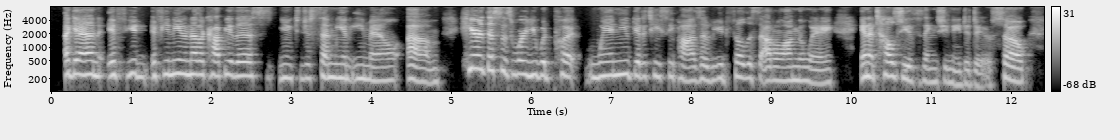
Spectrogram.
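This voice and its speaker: Against a quiet background, a woman with a fairly high pitch talks at a moderate pace in an ordinary speaking voice, with ordinary pitch variation. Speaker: public water supply presenter. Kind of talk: webinar presentation.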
